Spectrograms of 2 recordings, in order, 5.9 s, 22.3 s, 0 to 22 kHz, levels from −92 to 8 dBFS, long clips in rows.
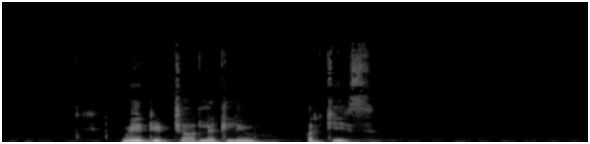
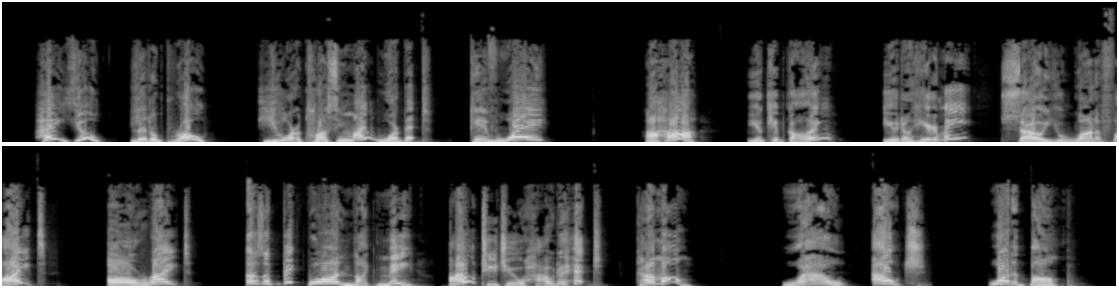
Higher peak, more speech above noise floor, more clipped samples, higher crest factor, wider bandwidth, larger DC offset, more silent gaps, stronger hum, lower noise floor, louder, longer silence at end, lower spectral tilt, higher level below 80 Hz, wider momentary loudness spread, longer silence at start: second, -18 dBFS vs 0 dBFS; second, 51 dB vs over 78 dB; neither; first, 20 dB vs 14 dB; second, 14.5 kHz vs 16.5 kHz; neither; neither; neither; second, -86 dBFS vs under -90 dBFS; second, -36 LUFS vs -13 LUFS; first, 2.25 s vs 0.45 s; first, -7 dB/octave vs -3 dB/octave; second, -78 dBFS vs -48 dBFS; first, 16 LU vs 13 LU; first, 1.2 s vs 0.35 s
